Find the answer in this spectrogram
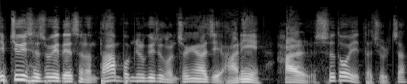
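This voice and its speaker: There is no echo in this dry, close recording of a man whose pitch swings very widely. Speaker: exam prep lecturer. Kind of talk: lecture. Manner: fast; animated.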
